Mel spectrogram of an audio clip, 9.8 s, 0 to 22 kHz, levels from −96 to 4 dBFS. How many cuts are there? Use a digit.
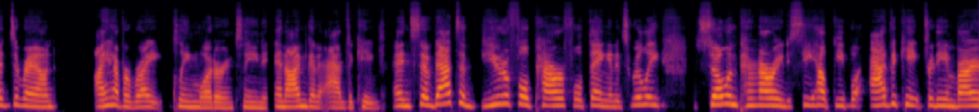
4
